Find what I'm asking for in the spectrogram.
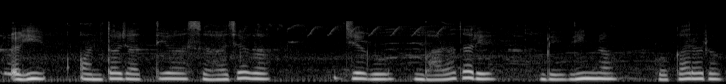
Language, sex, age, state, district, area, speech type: Odia, female, 18-30, Odisha, Balangir, urban, spontaneous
